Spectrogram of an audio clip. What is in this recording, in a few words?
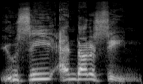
Ost Male en; Cetus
